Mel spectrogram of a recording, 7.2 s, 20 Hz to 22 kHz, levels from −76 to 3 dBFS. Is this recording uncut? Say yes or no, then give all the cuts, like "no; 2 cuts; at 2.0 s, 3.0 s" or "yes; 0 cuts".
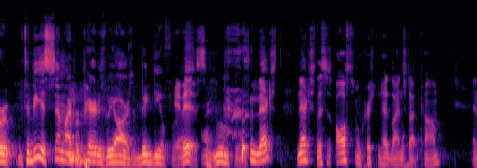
no; 2 cuts; at 3.7 s, 4.8 s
